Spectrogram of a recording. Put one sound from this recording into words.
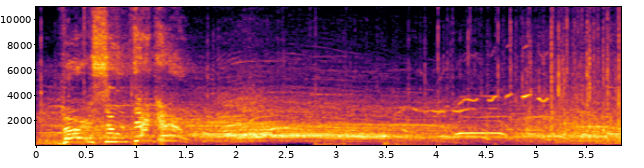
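A large crowd cheers and screams loudly at a concert.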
